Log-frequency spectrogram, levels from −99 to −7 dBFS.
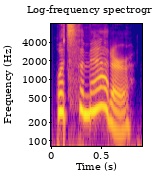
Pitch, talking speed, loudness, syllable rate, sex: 255 Hz, 200 wpm, -16 LUFS, 5.4 syllables/s, female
